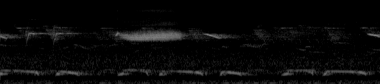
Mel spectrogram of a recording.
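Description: European greenfinch giving a drawn-out, buzzy wheeze and thin high twitters, over a steady series of soft, low, cooing notes from another bird.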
